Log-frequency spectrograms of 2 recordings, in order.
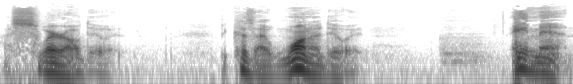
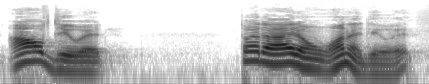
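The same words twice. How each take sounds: First: Low, soft, earnest vow; mean every word of it, quietly; sincere oath. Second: Laughing, reluctant mock promise; half-joking, you don't really mean it; grudging with a laugh. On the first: Retold or imitated. A blood covenant partner swearing loyalty, low sincere vow. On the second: Agreeing to a chore while laughing it off, grudging. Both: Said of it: "this is the tone of voice".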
